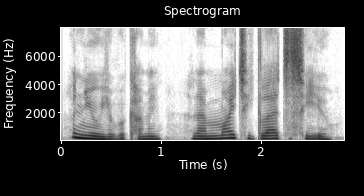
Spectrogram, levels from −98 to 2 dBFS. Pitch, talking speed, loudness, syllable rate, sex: 190 Hz, 255 wpm, -16 LUFS, 6.7 syllables/s, female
